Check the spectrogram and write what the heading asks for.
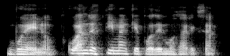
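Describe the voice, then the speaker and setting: A man's voice: fairly high pitch, fast talker, vocal fry. A man teaching medicine in an online class, explaining step by step and often asking his students if they follow. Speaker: medical lecturer.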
